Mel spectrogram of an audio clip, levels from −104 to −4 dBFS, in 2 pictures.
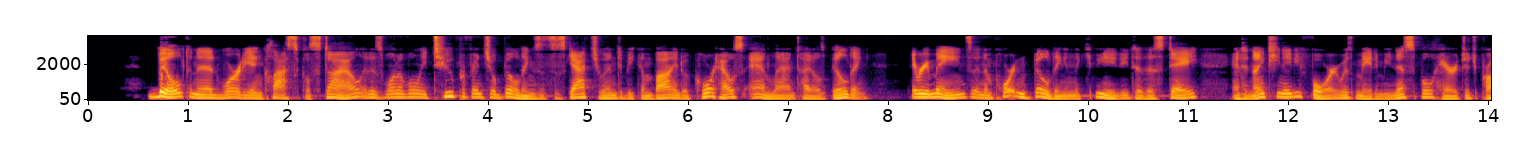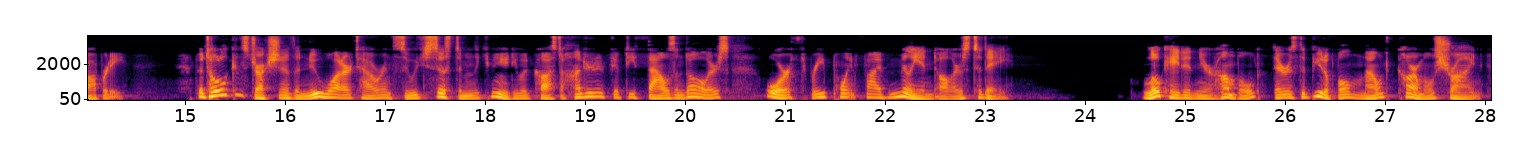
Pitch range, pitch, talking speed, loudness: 110-155 Hz, 130 Hz, 165 wpm, -24 LUFS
